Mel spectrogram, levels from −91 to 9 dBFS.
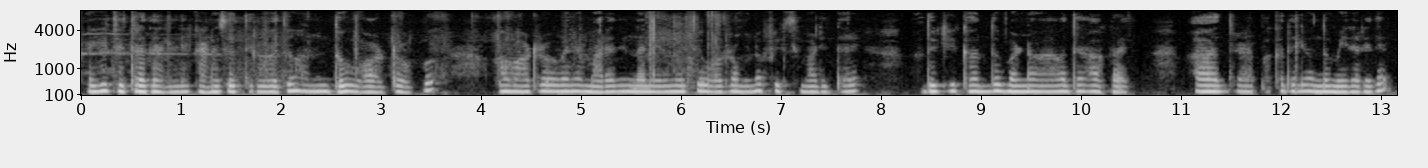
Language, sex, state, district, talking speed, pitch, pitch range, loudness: Kannada, female, Karnataka, Dakshina Kannada, 90 wpm, 205 Hz, 200-215 Hz, -17 LUFS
